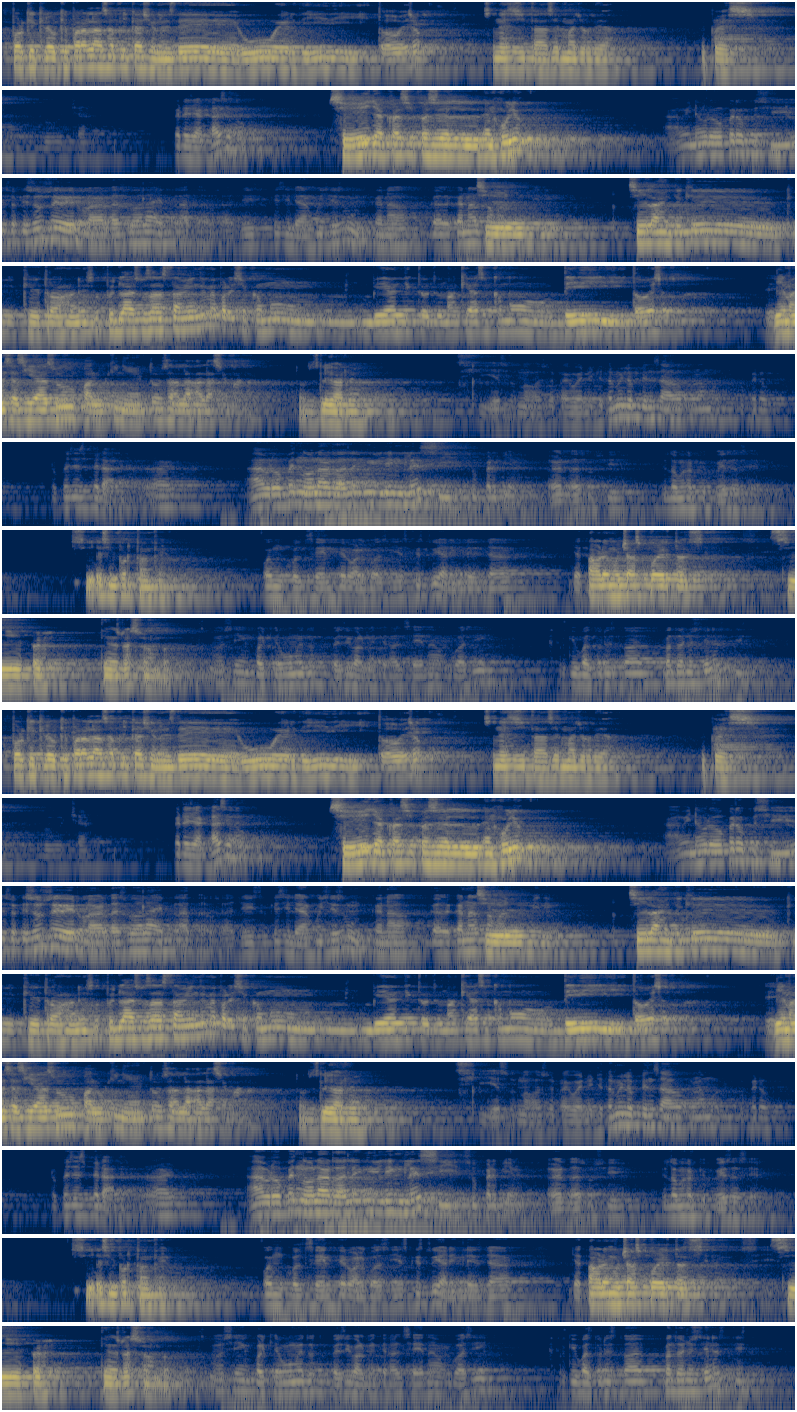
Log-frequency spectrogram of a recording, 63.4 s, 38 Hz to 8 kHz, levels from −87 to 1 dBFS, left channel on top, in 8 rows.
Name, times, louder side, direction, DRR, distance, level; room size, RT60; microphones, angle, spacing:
voice 1, 0.1-4.2 4.9-6.1 7.1-7.5 11.2-13.1 20.6-21.1 22.1-30.5 31.5-34.2 34.7-35.4 48.3-49.2 53.4-54.6 55.3-56.0 56.5-57.2, equal, ahead, 2 dB, 1.2 m, -28 dB
voice 2, 7.1-7.8 8.4-8.8 9.7-10.4 14.6-21.5 31.4-31.6 36.3-38.9 39.2-39.4 40.3-41.4 42.1-45.9 46.3-47.2 49.1-49.3 50.2-52.7 53.3-53.7 54.7-55.3 57.6-60.4 61.2-62.9, right 1 dB, 55° right, 3 dB, 2.0 m, -39 dB
26.0 x 22.0 x 8.8 m, 2.1 s
head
